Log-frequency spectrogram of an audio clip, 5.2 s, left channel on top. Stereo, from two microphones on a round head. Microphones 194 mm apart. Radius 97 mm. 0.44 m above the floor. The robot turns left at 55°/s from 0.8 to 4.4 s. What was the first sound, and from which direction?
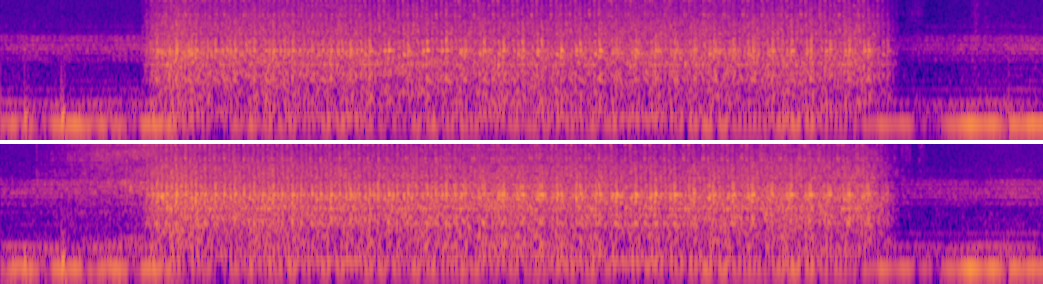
Only background noise.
